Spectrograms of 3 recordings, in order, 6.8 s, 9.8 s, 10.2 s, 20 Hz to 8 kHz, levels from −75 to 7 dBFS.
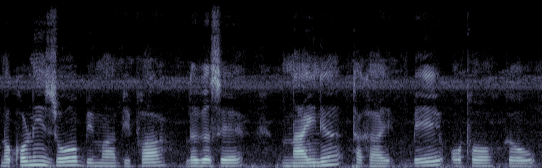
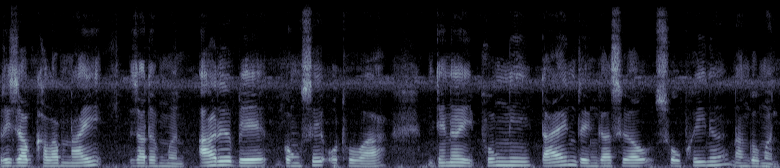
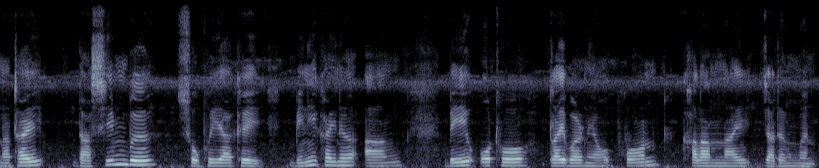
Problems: none marked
